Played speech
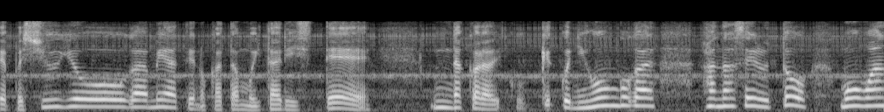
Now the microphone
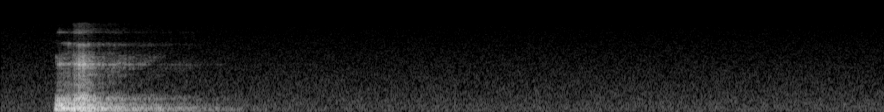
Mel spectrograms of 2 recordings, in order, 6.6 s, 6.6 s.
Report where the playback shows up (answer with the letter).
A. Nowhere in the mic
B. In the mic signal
A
